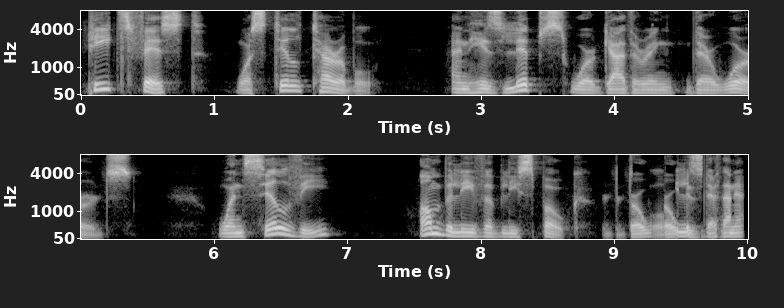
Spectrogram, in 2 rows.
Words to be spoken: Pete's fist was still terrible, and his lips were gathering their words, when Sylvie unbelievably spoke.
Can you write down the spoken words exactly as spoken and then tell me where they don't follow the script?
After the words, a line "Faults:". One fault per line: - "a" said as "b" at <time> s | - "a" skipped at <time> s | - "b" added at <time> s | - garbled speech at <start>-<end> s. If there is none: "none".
Pete's fist was still terrible, and his lips were gathering their words, when Sylvie unbelievably spoke. [garbled]
Faults:
- garbled speech at 8.9-10.0 s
